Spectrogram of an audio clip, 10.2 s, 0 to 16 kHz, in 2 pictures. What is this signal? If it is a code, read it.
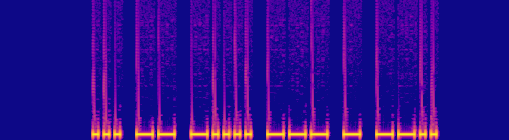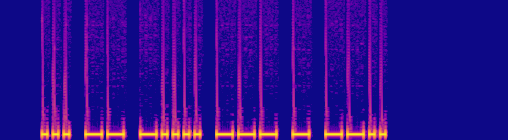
Morse code, heard as a keyed tone, about 21 wpm, 700 Hz. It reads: SM6OTZ SM6OTZ
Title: DXCC-100 Call Signs - 6 Characters - Repeated 2x - 22wpm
